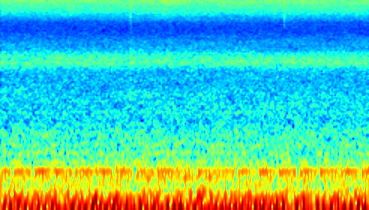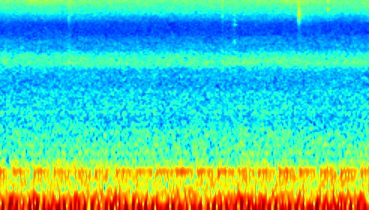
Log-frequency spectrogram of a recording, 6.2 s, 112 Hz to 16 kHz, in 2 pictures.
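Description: Toyota FJ Cruiser's V6 idling: a steady, even low rumble.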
